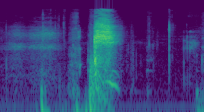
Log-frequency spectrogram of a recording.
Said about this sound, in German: Oh Gott, sorry, Leute. Ich habe gerade geduscht. Also, deswegen ich, muss ich jetzt einmal niesen.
